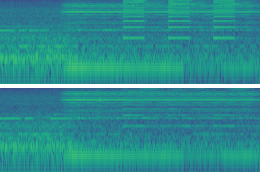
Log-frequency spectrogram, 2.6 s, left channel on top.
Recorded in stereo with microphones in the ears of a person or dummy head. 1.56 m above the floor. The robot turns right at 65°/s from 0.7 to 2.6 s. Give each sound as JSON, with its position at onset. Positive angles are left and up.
{"t": 1.2, "sound": "an alarm clock", "side_deg": 15, "distance_m": 0.6}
